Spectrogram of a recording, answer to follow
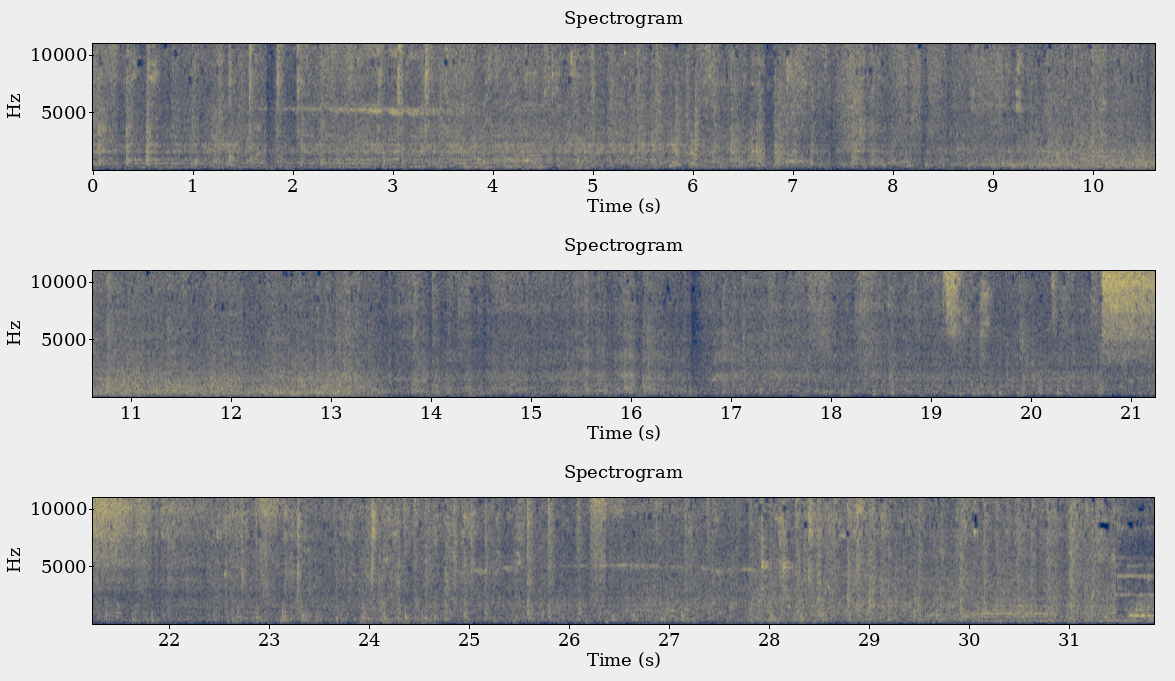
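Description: Running noise of a suburban local train heard from its open doorway: wheels clattering over rail joints under a steady rumble, with a faint squeal in the first few seconds. The rumble swells louder for a few seconds about ten seconds in.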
